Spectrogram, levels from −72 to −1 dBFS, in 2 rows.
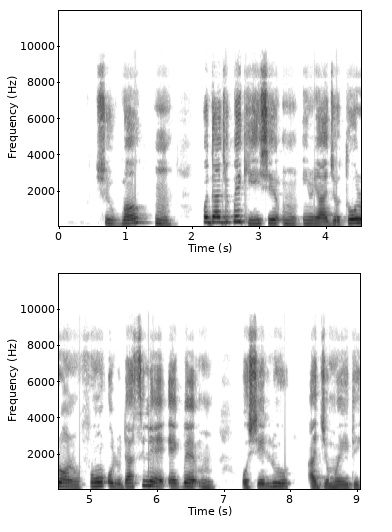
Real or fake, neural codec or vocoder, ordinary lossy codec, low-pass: real; none; none; 9.9 kHz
